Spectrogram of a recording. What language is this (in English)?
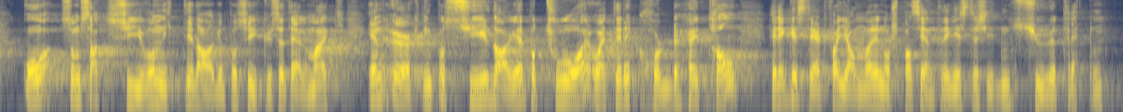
Norwegian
